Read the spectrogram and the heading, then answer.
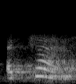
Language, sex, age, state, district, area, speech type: Hindi, female, 18-30, Rajasthan, Jodhpur, urban, conversation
